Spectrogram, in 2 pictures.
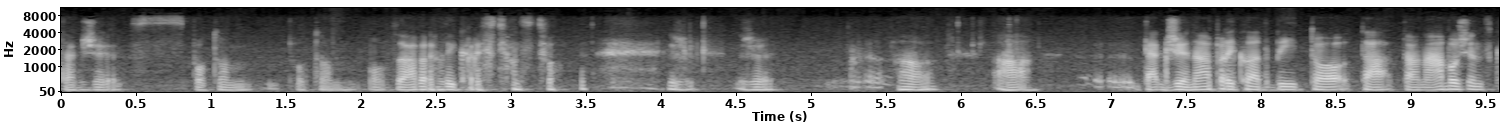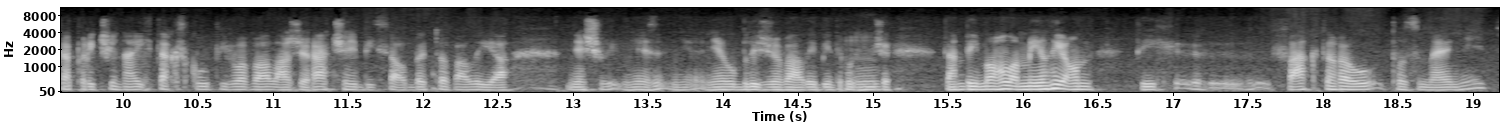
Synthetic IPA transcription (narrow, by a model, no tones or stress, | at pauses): t̪aɡʒɛ̰spɔt̪ɔmpʰɔt̪ɔ̰mɔ̰zaʋr̩ɦlikɾɛ̰scanst̪ʋɔ | ʒɛʒɛ | ʔa̰ | t̪aɡʒɛnapɾiːklad̪bit̪ɔt̪aːt̪aːnaːbɔʒɛnskaːpɾiːt͡ʃinaixt̪akskult̪iʋɔʋalaʒɛɾat͡ʃɛjbisaɔbɛt̪ɔʋaliaɲɛʃɲɛɲɛɲɛubliʒɔʋalibid̪ɾuɦimʒɛt̪ambimɔɦlɔmiliɔːn | t̪iːx | fakt̪ɔɾɔʊt̪ɔzmɛɲic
